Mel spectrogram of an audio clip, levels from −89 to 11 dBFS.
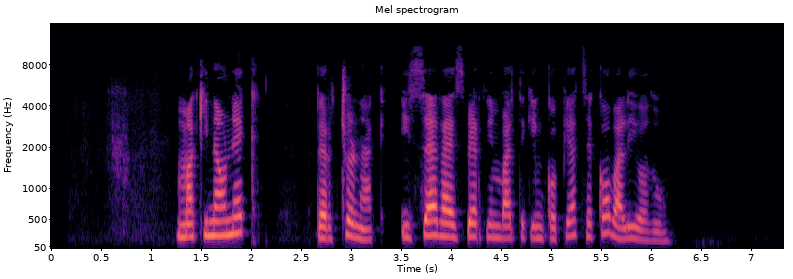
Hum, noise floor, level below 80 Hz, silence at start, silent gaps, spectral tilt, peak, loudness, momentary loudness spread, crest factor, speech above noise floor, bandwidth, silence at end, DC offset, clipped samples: none; -84 dBFS; -80 dBFS; 1.25 s; none; -6 dB/octave; -6 dBFS; -24 LUFS; 15 LU; 20 dB; 61 dB; 9 kHz; 1.15 s; under 0.1%; under 0.1%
